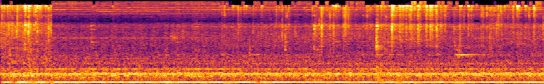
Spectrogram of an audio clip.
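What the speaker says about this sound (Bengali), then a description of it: "ধুপুস ভাজবো।" Dhupus sizzle steadily in a pan of hot oil, a continuous close frying hiss with a low hum underneath and occasional faint clicks, no voices.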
